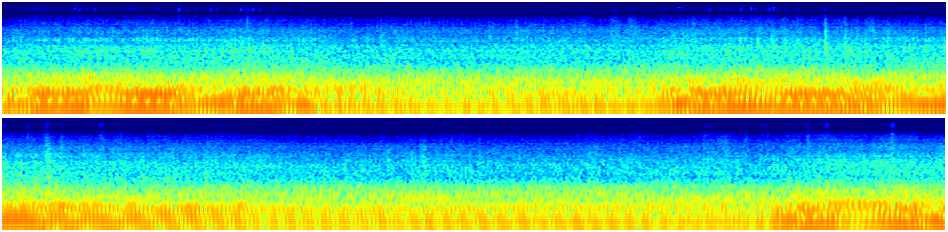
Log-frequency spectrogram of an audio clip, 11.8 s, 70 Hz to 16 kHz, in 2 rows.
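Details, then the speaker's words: Built single-cam turbo Honda Civic, warmed up, on a 20 psi pull with DIY methanol injection through a single nozzle: it pulls smooth and strong with no surging, but the exhaust note wavers and flutters under acceleration, cause unknown. "I don't know if you guys can hear it, but it's doing this like it's not surging. It's actually pulling really smooth and really strong, but the exhaust sounds weird. Like it almost sounds like the exhaust is fluttering."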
